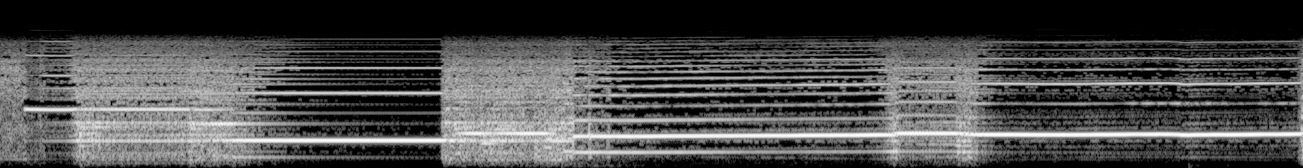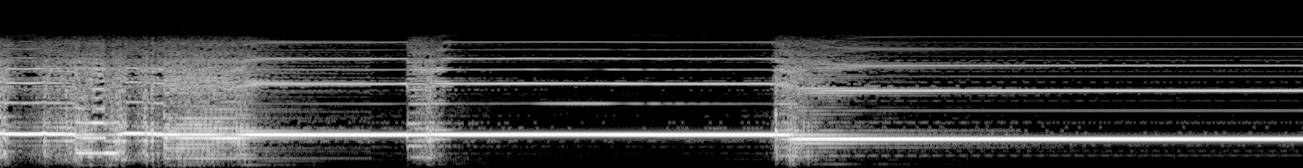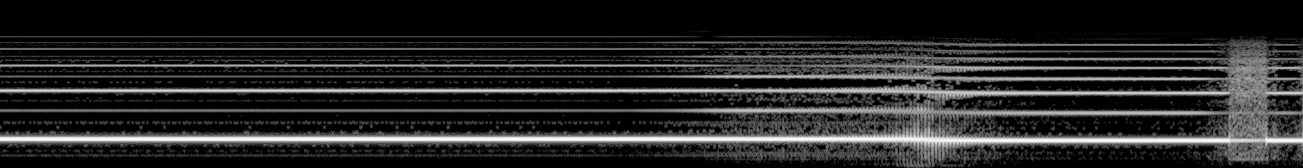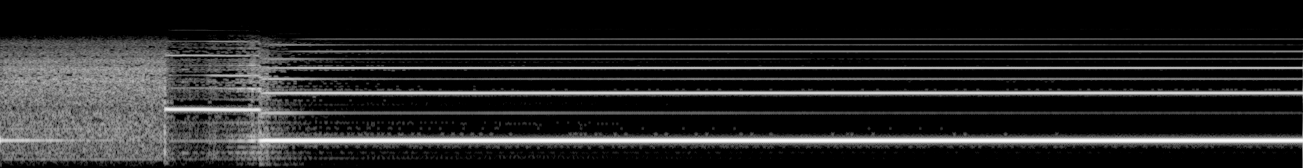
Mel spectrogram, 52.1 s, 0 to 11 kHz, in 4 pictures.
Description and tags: Made for me by Ice Cream Factory Studio in Austin TX: a reverend guitar into a blackstar overdrive into a Blues Jr. Into an SM57 with a transformer mod into a Manley force four preamp into an SSL converter.
electric, mono, guitar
